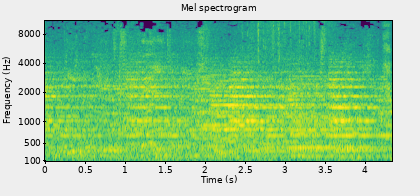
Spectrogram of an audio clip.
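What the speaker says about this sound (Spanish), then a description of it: "sonaban las campanas de San Vicente de Paúl, una de las iglesias católicas de Jerusalén" Church bells of San Vicente de Paúl, a Catholic church in Jerusalem, ring with sustained overlapping tones at a moderate distance, mixed with city background noise.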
